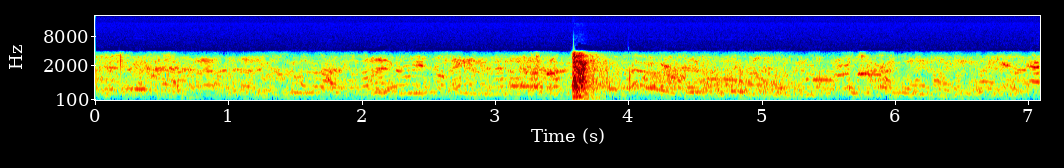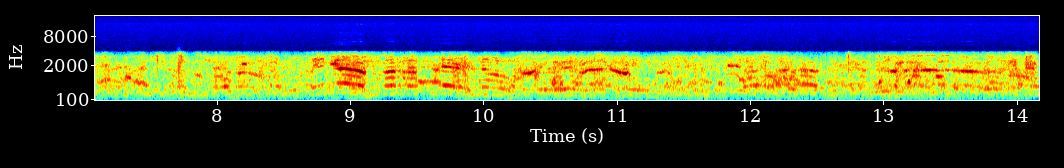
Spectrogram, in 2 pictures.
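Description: A crowd of men and women talk and call out nearby, outdoors.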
